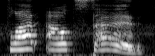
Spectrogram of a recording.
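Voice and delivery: "flat" hit high and slow, then "out said" falls; slow, emphatic "flat out said"; stressed flat out. Real, not acted. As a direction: drag out "flat out said" slowly, stressing flat. Repeating for emphasis in rant.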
